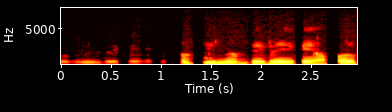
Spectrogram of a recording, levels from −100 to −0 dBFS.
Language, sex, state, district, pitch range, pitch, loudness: Hindi, male, Uttar Pradesh, Jyotiba Phule Nagar, 135-140 Hz, 135 Hz, -22 LUFS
